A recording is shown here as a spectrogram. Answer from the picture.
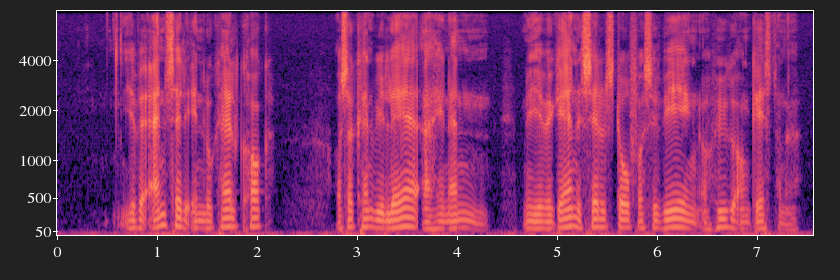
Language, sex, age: Danish, male, 48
